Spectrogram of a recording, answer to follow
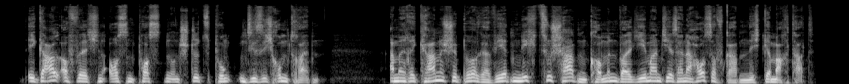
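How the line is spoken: Sharp male voice. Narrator (German): sagte er scharf

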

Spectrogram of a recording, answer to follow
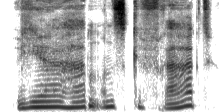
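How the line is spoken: Hesitant. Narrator (German): sagte Hermine zögernd

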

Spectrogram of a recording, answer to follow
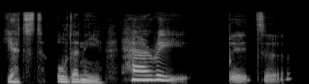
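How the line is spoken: Weak pleading. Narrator (German): flehte Hermine matt

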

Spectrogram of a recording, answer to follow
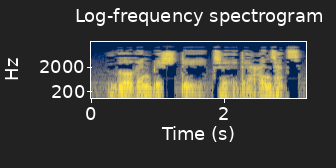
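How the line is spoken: Whisper. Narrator (German): flüsterte

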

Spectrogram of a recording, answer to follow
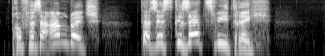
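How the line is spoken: Shouting. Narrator (German): schrie Hermine

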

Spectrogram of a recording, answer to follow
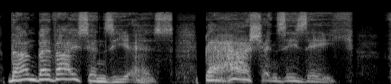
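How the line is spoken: Hissed. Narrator (German): fauchte Snape

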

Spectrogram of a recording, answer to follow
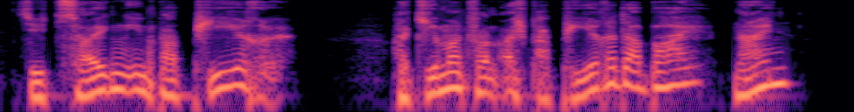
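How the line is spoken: Whispered. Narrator (German): flüsterte Knaller

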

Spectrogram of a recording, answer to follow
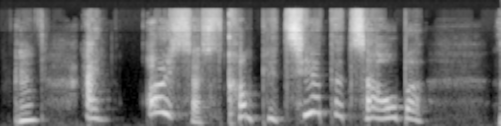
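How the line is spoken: Squeaky voice. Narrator (German): sagte er quiekend

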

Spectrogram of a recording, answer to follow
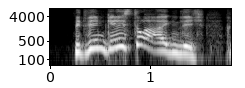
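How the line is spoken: Calling after someone. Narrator (German): rief er Hermine nach

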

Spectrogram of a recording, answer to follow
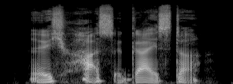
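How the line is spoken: Muttering. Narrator (German): murmelte Jason

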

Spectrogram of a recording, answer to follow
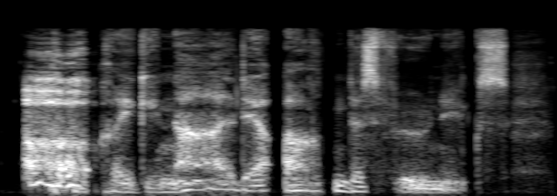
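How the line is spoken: Growled. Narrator (German): knurrte Moody

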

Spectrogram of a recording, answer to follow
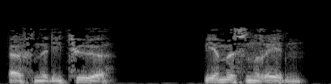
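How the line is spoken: Father calling. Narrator (German): rief die Stimme ihres Vaters

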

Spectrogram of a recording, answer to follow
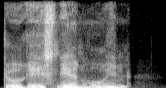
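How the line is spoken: Growl. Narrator (German): knurrte Hagrid

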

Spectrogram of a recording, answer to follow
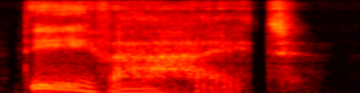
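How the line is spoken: Sighing. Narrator (German): Dumbledore seufzte

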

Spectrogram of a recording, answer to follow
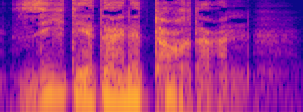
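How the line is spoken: Whisper. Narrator (German): flüsterte

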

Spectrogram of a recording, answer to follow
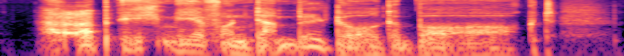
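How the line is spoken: Growled. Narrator (German): knurrte Moody

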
